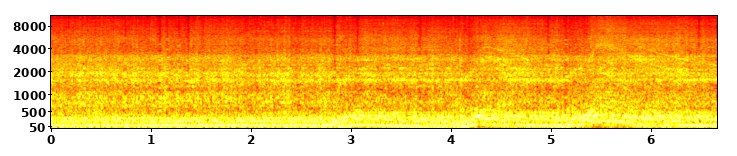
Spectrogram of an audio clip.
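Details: 1999 Suzuki GSX-R 750, newly installed used engine, warming toward fan-on (gauge about 143, fan expected around 220): loud steady idle with a couple of brief dips and recoveries, no knocks or misses; healthy.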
